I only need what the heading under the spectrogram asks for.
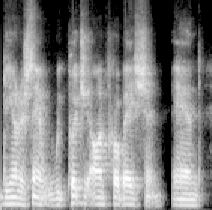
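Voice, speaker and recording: A man with a fairly low pitch speaks in a monotone, flat way, with audible room echo. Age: 70s. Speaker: judge. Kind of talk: court hearing. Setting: courtroom. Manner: formal.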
